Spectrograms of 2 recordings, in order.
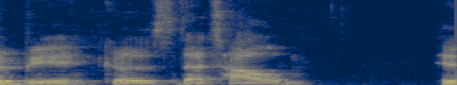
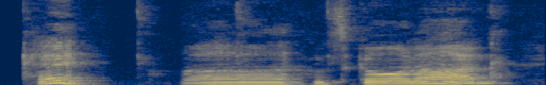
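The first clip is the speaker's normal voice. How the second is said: slow, drawn-out, nerdy and awkward delivery; 4 semitones higher than usual. Describing a character's awkward entrance, doing a nerdy, awkward Peter Parker impression. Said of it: "comes out in this like nerdy, awkward way".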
